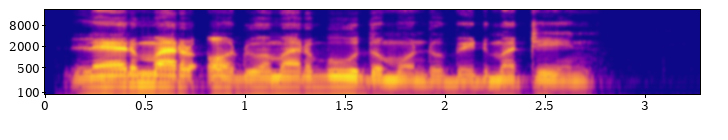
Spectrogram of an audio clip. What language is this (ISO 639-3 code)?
luo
